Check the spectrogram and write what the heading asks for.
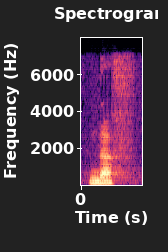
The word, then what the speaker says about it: neuf: Neuf. Enough said, right? I've had enough of this. Neuf. Enough. Kind of sounds like the word enough.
